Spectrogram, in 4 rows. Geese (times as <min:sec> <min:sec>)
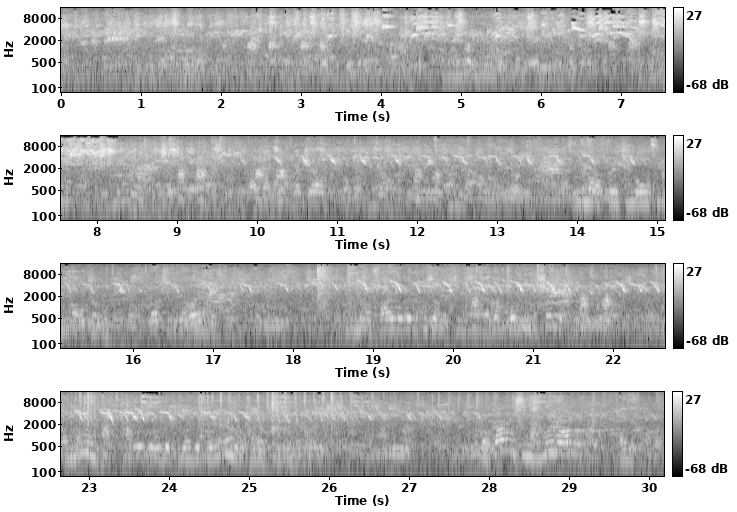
0:00.1 0:05.6, 0:06.3 0:14.3, 0:19.8 0:24.3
